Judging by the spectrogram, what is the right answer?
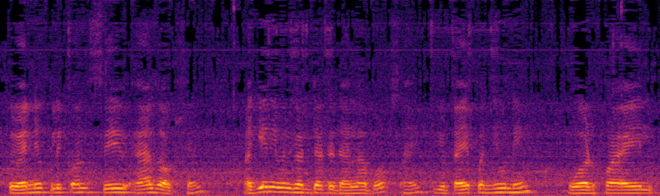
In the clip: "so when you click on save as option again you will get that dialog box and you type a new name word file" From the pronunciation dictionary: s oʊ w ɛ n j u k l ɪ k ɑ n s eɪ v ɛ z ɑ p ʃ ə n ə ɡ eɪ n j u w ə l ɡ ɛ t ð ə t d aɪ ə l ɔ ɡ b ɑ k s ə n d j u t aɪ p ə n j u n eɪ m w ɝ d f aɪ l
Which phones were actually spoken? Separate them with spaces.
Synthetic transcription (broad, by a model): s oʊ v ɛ n j u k l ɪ k ɑ n s eɪ v ɛ z ɑ p ʃ ə n ə ɡ eɪ n j u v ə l ɡ ɛ t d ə t d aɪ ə l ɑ b ɑ k s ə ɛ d j u t aɪ p ə n j u n eɪ m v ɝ d f aɪ l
